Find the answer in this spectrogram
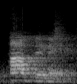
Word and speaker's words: hábleme: Here, this that stressed A, where we need to stress, it's the third to last syllable because we've added a pronoun. So guess what? We have to mark it. Hábleme.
